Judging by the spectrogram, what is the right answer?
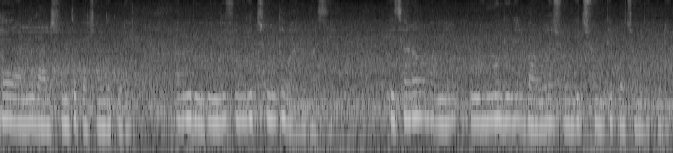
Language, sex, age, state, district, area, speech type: Bengali, female, 18-30, West Bengal, Kolkata, urban, spontaneous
